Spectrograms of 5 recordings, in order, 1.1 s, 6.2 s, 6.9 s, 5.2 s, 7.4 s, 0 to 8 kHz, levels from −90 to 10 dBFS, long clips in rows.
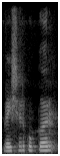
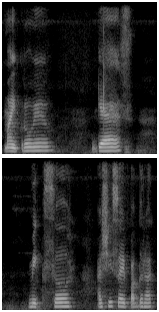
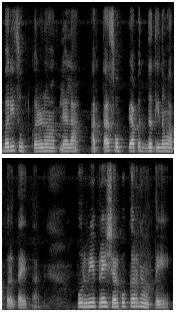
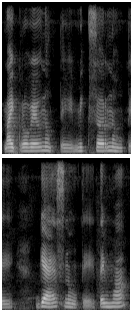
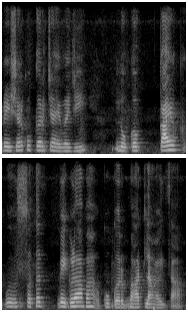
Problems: none marked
